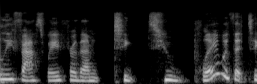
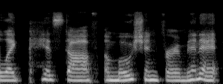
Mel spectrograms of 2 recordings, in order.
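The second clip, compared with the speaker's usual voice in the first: ordinary talk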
